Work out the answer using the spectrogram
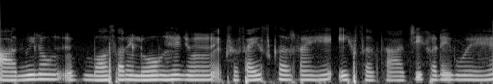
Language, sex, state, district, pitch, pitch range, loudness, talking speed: Hindi, female, Chandigarh, Chandigarh, 210 Hz, 200-215 Hz, -17 LUFS, 205 wpm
